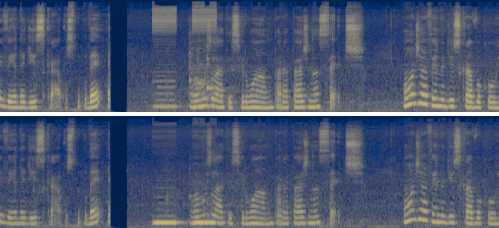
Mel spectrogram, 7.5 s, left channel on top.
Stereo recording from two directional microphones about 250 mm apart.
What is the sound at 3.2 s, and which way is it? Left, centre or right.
Speech, left.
